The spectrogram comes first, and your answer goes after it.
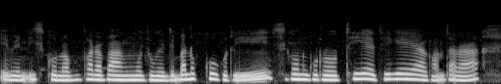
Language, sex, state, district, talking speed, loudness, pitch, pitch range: Chakma, female, Tripura, Unakoti, 165 wpm, -10 LUFS, 215 Hz, 200-235 Hz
